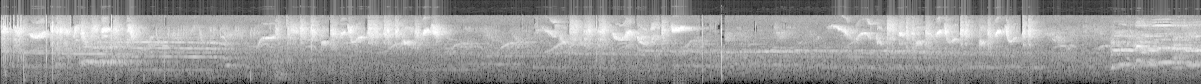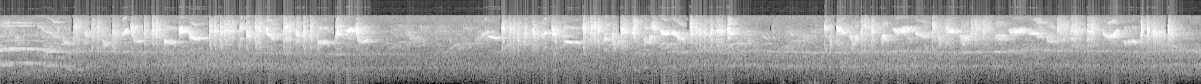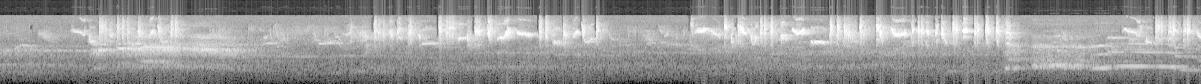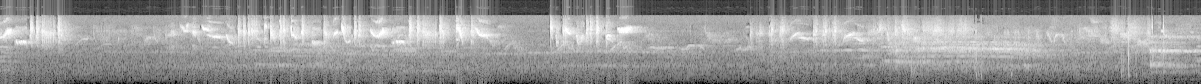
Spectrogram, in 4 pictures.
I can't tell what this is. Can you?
Morning Sound shot from Tunisia.
morning, birds, rooster, dawn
